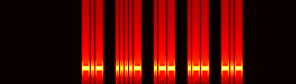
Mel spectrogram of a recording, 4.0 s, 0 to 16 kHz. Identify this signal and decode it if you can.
Morse code, heard as a keyed tone, about 40 wpm, spaced as for 29 wpm, 700 Hz. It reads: K4WWK
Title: USA Call Signs - 5 Characters - 2x Character Spacing - 40wpm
